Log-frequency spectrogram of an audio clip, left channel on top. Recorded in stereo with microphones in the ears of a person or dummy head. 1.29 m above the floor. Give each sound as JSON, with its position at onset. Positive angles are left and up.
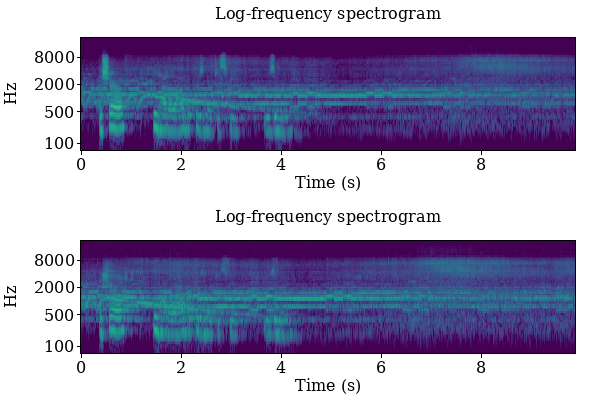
{"t": 0.3, "sound": "a woman speaking", "side_deg": 75, "distance_m": 0.8}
